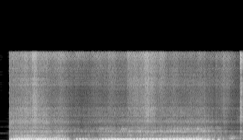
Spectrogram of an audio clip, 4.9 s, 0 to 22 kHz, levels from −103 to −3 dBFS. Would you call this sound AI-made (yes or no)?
yes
